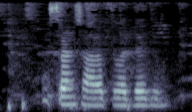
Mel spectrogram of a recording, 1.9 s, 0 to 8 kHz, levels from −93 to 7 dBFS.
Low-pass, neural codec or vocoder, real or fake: 7.2 kHz; none; real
